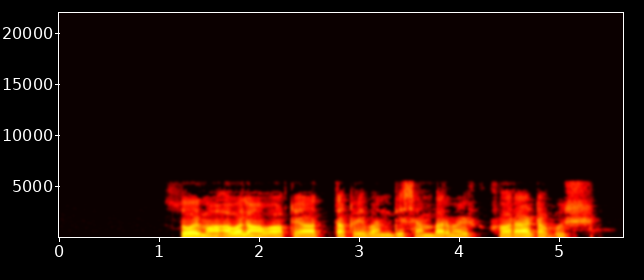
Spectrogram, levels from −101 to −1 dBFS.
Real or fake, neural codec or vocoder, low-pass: real; none; 5.4 kHz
